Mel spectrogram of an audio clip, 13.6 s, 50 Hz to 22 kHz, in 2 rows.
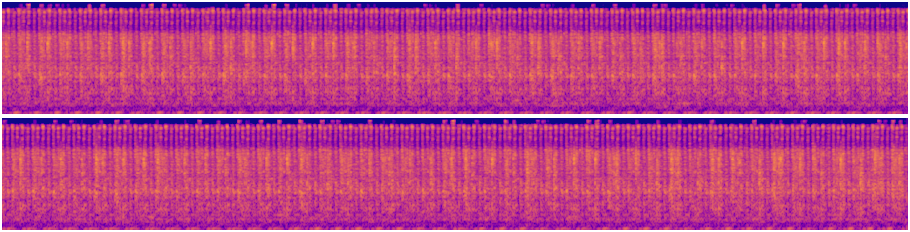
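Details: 2017 Mazda CX-5 (GH) 2.2 diesel, 2191 cm³, 110 kW/150 PS, engine code SHY4, 152,302 km, idling: hard, regular clatter about two knocks a second, rougher than normal, caused by defective injectors and a defective mass airflow sensor.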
